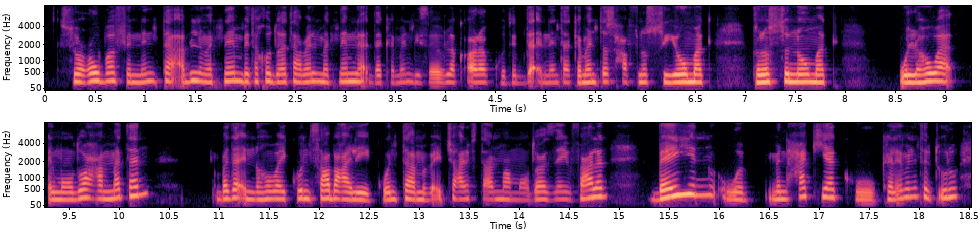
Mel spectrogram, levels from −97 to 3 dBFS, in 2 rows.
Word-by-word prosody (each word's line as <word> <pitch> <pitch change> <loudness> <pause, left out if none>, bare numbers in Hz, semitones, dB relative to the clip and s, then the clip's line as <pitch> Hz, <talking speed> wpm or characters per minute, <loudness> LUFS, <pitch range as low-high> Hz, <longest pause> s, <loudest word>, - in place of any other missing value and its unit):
صعوبة 230 +2 +2
في 230 -2 -7
إن 200 0 -3
أنت 230 +2 -4
قبل 230 +1 -1
ما 210 - -1
تنام 230 +3 -1
بتاخُد 225 0 -2
وقت 215 +1 -3
عقبال 215 +2 -1
ما 210 - -2
تنام 220 +2 -2
لأ، 225 +1 -1
ده 195 0 -7
كمان 195 +2 -13
بيسبّب 185 - -7
لك 205 -1 -7
أَرَق 205 0 +1
وتبدأ 180 0 -4
إن 195 - -11
أنت 200 +1 -8
كمان 200 +1 -1
تصحى 215 -1 -6
في 210 0 -6
نُصّ 205 +1 -6
يومك 210 0 +5 0.4
في 200 - +5
نُصّ 215 +2 +6
نومك، 210 -1 +4 0.6
واللي 200 0 +6
هو 230 +1 +4 0.2
الموضوع 195 +5 0
عامةً 240 +9 0 0.7
بدأ 215 +3 0
إن 205 -1 -3
هو 210 +2 -1
يكون 220 +1 -1
صعب 225 +1 +1
عليك 195 -4 -1
وأنت 200 +3 -2
ما 200 -2 -1
بقيتش 185 - -8
عارف 210 0 -6
تتعامل 205 0 -7
مع 200 - -4
الموضوع 195 +1 -6
إزاي 205 +1 -10
وفعلًا 240 +8 +1 0.4
باين 305 - +6
وب 195 -6 -4 0.2
من 205 -1 -2
حكيَك 260 - -3
والكلام 100 - -4
اللي 260 - -3
أنت 270 -1 -3
بتقولُه 245 +3 -2
210 Hz, 180 wpm, -23 LUFS, 200-230 Hz, 0.7 s, نُصّ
